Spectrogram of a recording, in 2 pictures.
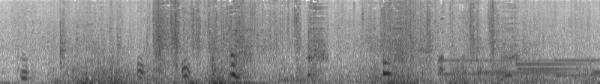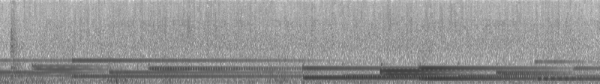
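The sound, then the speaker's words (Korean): A burst of heavy rain and gusting wind roars loudly for a few seconds, with sharp splashes and clatter, then eases into a steady wash beneath sustained, droning tones. “휴대폰 안에도 비바람이 친다는 거야.”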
